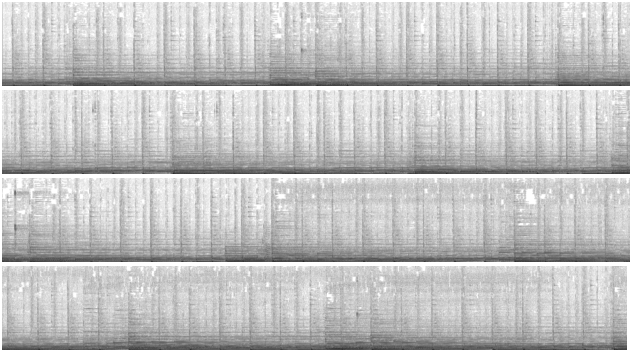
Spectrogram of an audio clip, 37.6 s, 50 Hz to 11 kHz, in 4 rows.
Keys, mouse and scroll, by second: 0.3 right click, 0.9 shift+right click, 1.7 click, 2.9 ctrl+r, 4.3 right click, 4.9 shift+right click, 5.9 click, 7.0 ctrl+r, 8.3 right click, 9.2 shift+right click, 10.3 click, 11.1 middle click, 12.6 ctrl+r, 13.6 middle click, 14.4 alt+shift+right click, 15.5 alt+shift+right click, 15.6 middle click, 16.7 alt+shift+right click, 17.1 middle click, 20.0 e, 22.0 middle click, 23.5 e, 26.3 middle click, 27.1-27.7 scroll up 1, 27.7 middle click, 27.7-28.1 scroll up 1, 28.5 shift+middle click, 29.4 middle click, 31.2 click, 33.3 middle click, 35.9 click, 37.5 middle click.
